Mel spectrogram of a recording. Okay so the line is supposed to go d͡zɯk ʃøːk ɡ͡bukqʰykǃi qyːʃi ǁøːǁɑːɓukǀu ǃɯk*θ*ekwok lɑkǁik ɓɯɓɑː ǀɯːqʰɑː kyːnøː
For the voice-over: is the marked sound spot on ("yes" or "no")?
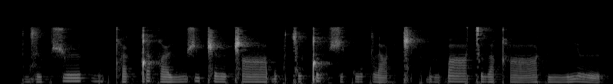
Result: no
